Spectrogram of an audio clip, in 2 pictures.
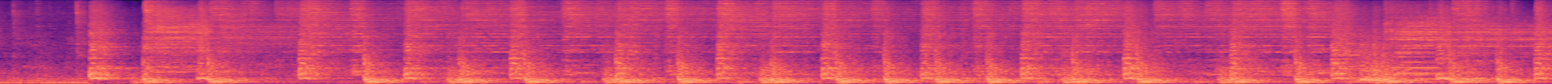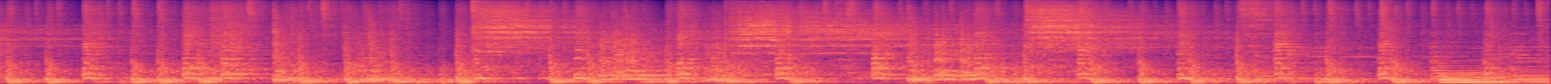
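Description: Live jazz combo starting a number about a second in: a drum kit keeps a steady beat under electric bass, piano, saxophone and violin.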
